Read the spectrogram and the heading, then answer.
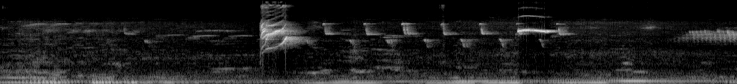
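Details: Female canary calling a male with loud, sharp chirps, two strong sweeping notes a few seconds apart, with a row of quieter clipped high notes between them and soft low background rumble.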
